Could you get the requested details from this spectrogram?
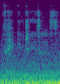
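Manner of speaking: voiceless, tearful whisper; whispered thanks. Real, not acted. Driver thanking Jesus for the rainbow, tearful whisper. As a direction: whisper a prayer of thanks through tears.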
